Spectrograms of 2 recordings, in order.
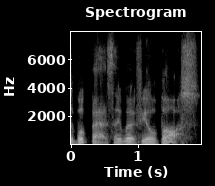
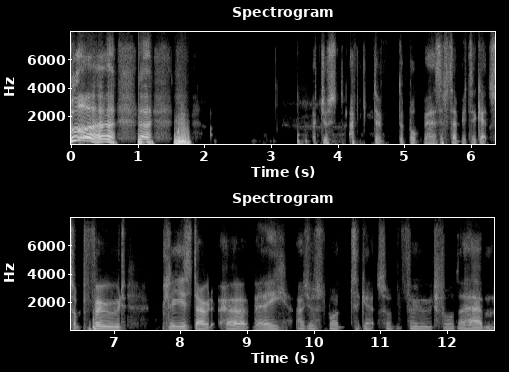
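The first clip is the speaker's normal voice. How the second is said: loud, frightened goblin voice, stumbling over words; 3 semitones higher, 7 dB louder than usual. Narrating the scene as the goblin appears and speaks, frightened goblin voice. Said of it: "as the goblin that you saw faint appears, and he goes".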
